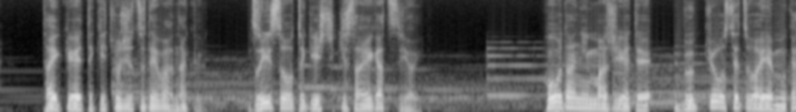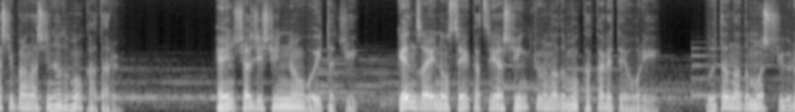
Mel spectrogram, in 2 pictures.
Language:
Japanese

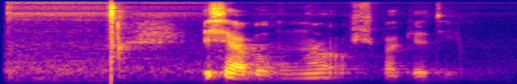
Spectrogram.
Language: German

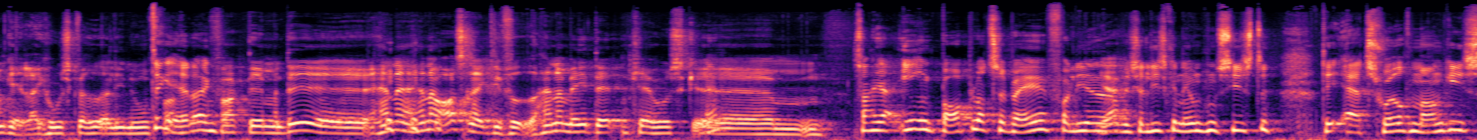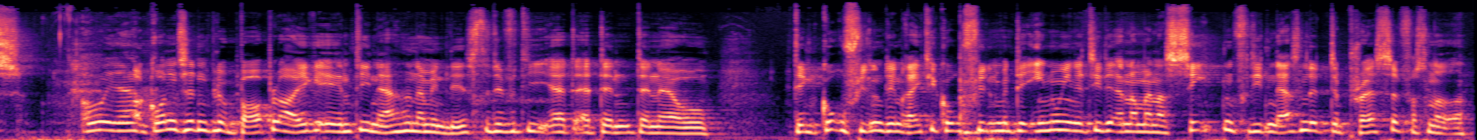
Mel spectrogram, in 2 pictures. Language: Danish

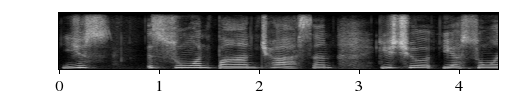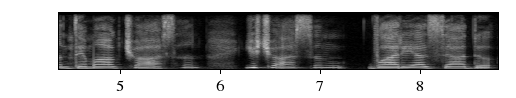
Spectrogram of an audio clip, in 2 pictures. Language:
Kashmiri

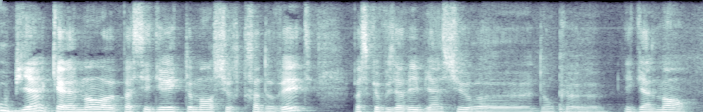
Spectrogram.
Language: French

